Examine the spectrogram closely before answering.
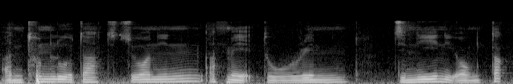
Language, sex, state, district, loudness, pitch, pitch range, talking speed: Mizo, male, Mizoram, Aizawl, -18 LUFS, 105 Hz, 95-115 Hz, 140 wpm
